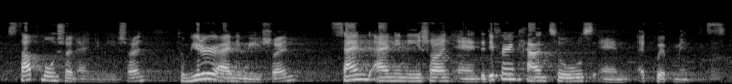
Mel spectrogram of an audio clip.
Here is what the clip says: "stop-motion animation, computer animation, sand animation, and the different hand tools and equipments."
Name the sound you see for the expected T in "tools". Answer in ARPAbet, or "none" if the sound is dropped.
S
